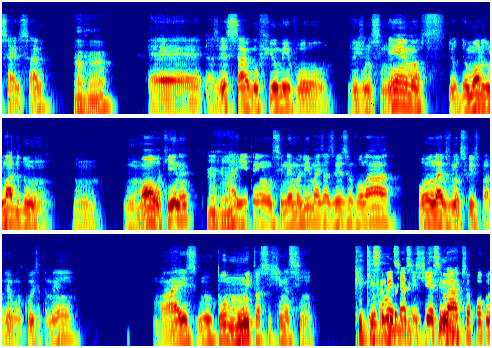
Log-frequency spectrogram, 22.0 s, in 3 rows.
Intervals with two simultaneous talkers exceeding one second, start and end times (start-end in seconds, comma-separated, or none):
20.1-21.4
